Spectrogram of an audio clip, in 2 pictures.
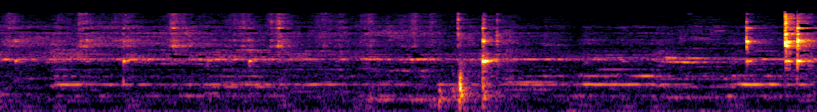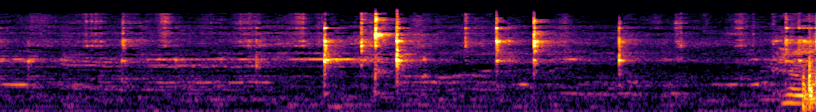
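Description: Glass jars and kitchen utensils clinking as they are handled at a dish rack. There are a few sharp clinks about two seconds in, a couple near four seconds and a quick cluster around six seconds, over faint background music.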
